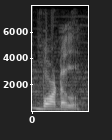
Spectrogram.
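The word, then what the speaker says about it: bottle: और इसकी प्रोनाउंसिएशन है बॉटल। इसमें डी हम बोलेंगे, डबल टी आ रहा है बिटवीन टू वाउल्स, तो इसको डी का साउंड देते हैं, बॉटल ओपनर।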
